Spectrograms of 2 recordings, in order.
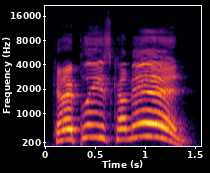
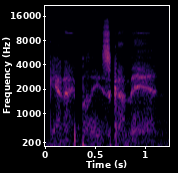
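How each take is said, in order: First: It is yelled loudly. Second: It is whispered quietly.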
